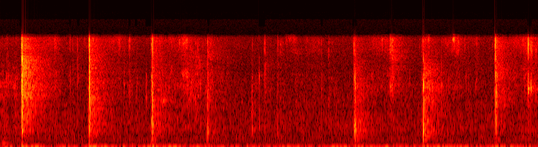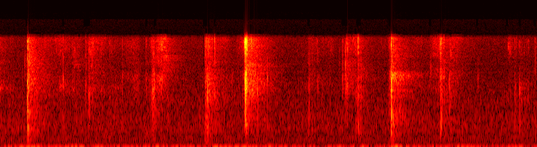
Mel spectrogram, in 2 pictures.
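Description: A tarot deck being shuffled by hand: irregular sharp clicks and snaps of the cards, one or two a second.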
